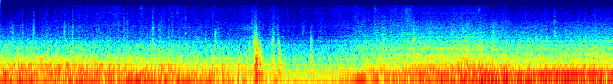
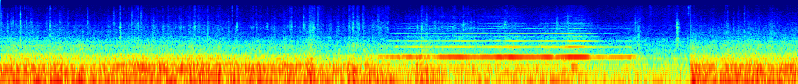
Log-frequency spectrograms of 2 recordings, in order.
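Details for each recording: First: Just do that again quickly. No more noise. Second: Car braking with a seized caliper slide pin (no grease under boots) holding the pad on: loud steady high squeal rising as it slows, stopping at standstill; noise gone after caliper replacement.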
